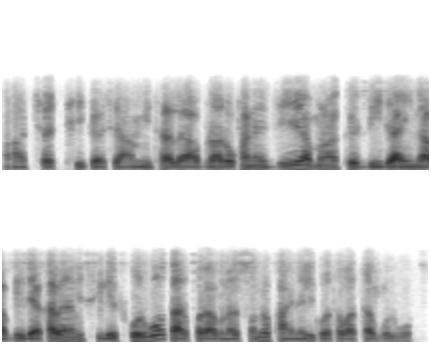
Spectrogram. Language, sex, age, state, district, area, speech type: Bengali, male, 18-30, West Bengal, North 24 Parganas, rural, conversation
